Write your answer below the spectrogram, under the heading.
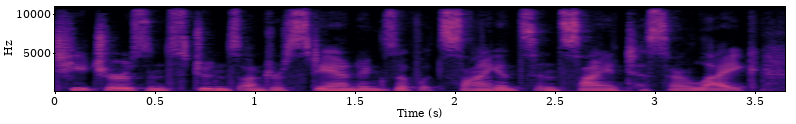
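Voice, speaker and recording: A woman with a plain, everyday voice at a medium pitch, ordinary pitch variation and a moderate pace, in a very clean recording with a silent background. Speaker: education professor and co-host. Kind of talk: casual conversation.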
